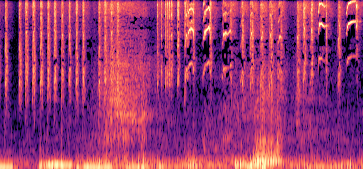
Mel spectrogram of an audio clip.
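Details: Very vocal woodpecker, meant as tutor material for songbirds: quick trains of sharp high chips, then a run of short hooked whistled notes, over a background of low rumbling noise and faint hiss.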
